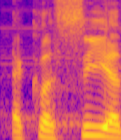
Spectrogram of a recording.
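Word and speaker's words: Ecclesia (ἐκκλησία): It's the word ecclesi. Yes, that word. I have a hard time pronouncing them. Ecclesia, there you go.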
